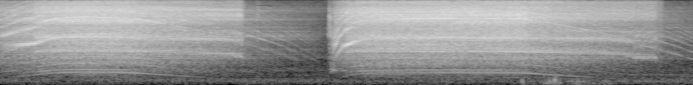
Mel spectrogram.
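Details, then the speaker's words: Dremel rotary tool long unreliable, motor brushes thought worn (replacements didn't work, old brushes reinstalled); high-pitched whine spins up, holds, winds down twice with gritty rough edge; owner suspects bad bearings, motor sticky and shot. "it's just shot so it's sticky and it doesn't work right"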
